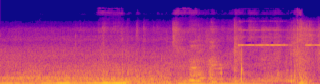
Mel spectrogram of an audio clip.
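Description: Low rumble of city street traffic, loudest in the first half. About five seconds in, a steady high-pitched electronic tone starts and holds.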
